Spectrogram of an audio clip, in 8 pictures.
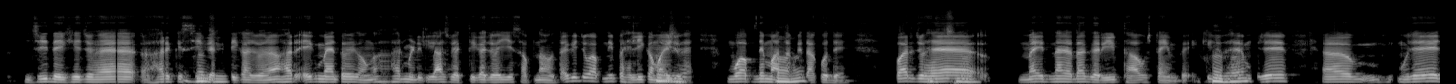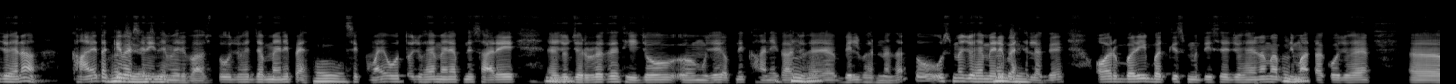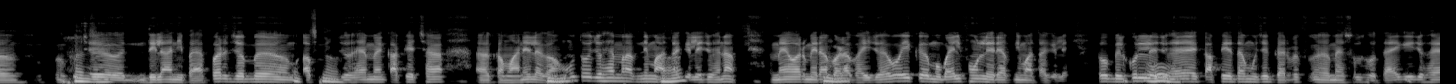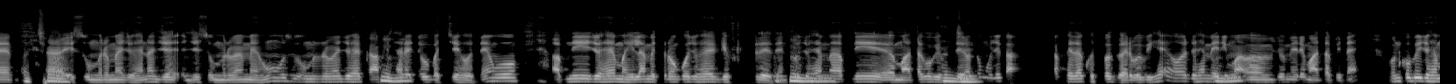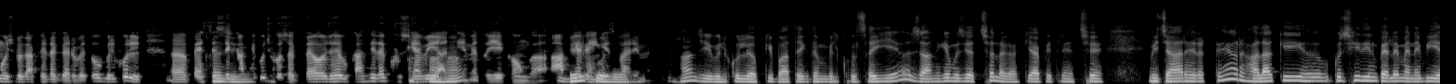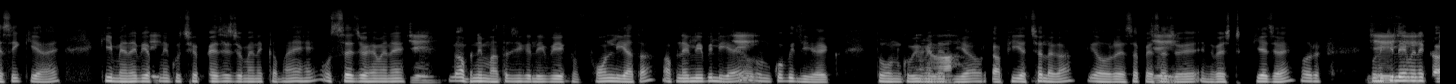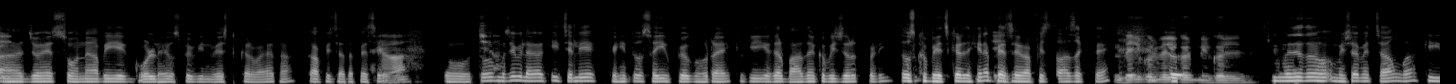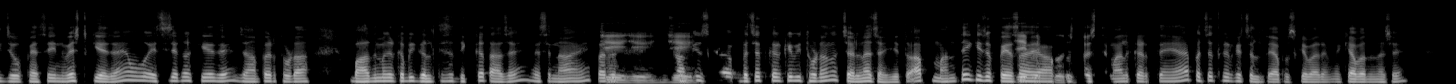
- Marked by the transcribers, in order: static; distorted speech; in English: "मिडल क्लास"; tapping; in English: "टाइम"; other background noise; other noise; in English: "गिफ्ट"; in English: "गिफ्ट"; in English: "इन्वेस्ट"; in English: "गोल्ड"; in English: "इन्वेस्ट"; laughing while speaking: "तो उसको बेच कर देखिए ना पैसे वापस तो आ सकते हैं"; chuckle; in English: "इन्वेस्ट"
- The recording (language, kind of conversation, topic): Hindi, unstructured, आपने अपना पहला पैसा कैसे कमाया था?
- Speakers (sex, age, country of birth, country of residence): male, 20-24, India, India; male, 20-24, India, India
